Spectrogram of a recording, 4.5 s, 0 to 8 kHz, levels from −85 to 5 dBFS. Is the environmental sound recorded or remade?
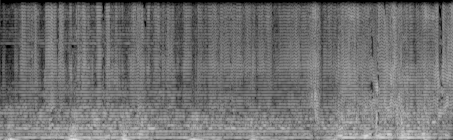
remade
